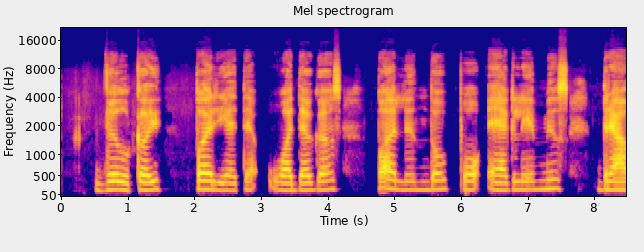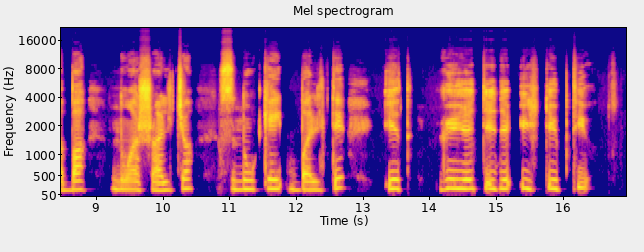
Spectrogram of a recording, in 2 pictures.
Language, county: Lithuanian, Vilnius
